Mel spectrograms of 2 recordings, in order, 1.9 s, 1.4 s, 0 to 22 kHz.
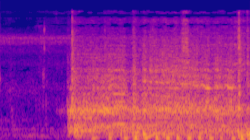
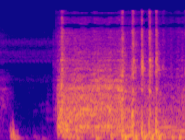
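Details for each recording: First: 1945 Allis-Chalmers WD 4-cylinder gas tractor, sat for years, choked, carburetor cleaned as best possible: cranks, catches, runs a few seconds with uneven fading firing, then dies; fuel starvation, carburetor plugged, likely rust and water as in the fuel tank. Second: 1945 Allis-Chalmers WD 4-cylinder gas tractor, sat unused for years, after clearing a rust-filled fuel line and freeing a stuck throttle: engine catches abruptly and settles into a solid, continuous run with no misses, running properly.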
